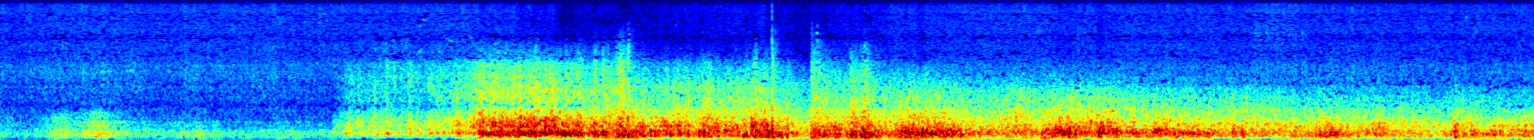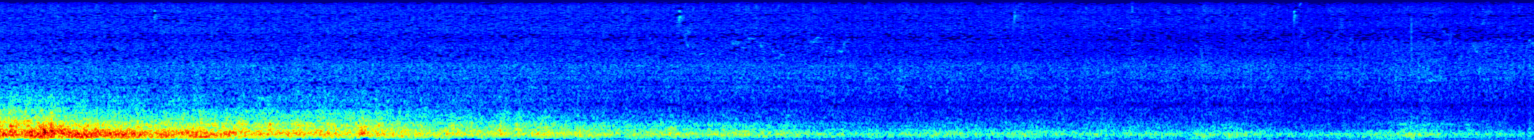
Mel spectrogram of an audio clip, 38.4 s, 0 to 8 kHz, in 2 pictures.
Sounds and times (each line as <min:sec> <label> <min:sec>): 0:00.0 light rain 0:38.3
0:00.6 rolling thunder 0:02.7
0:04.2 rolling thunder 0:29.3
